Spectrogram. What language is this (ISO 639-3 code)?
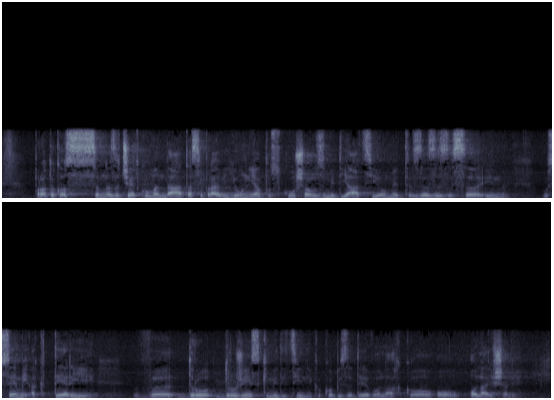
slv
